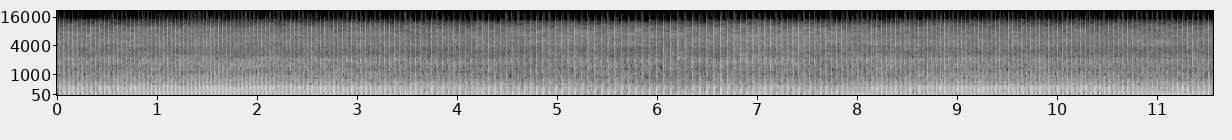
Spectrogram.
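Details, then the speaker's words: 1986 Honda Fourtrax 200SX quad, first start after a resleeved cylinder, new piston, rings and gaskets: a single-cylinder thump with uneven, surging idle; runs rough, and owner suspects a new spark plug is needed. "it's not running exceptionally well yet um I think we should probably get a new spark plug that would probably help"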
